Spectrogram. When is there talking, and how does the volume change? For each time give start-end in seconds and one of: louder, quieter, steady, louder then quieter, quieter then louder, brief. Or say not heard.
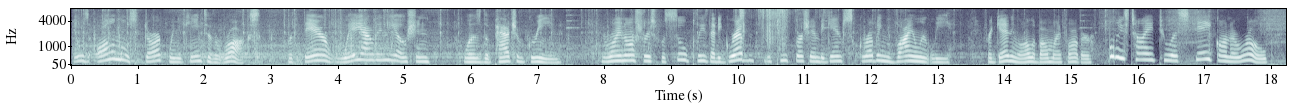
0.0-18.2 steady.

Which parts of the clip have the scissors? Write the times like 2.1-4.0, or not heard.
not heard.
